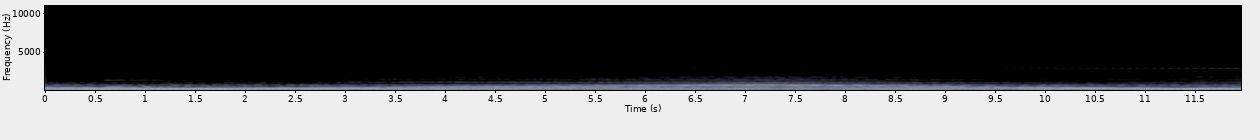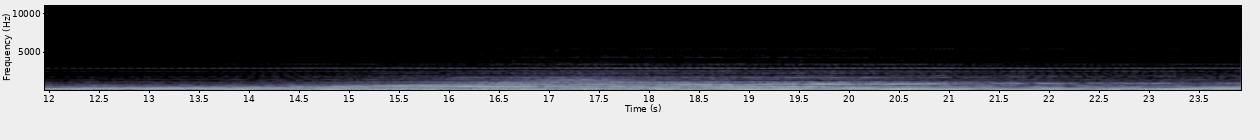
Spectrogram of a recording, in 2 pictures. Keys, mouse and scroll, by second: 5.2 x, 11.4 s, 16.0 a, 21.2 ctrl+c, 21.9 ctrl+v.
